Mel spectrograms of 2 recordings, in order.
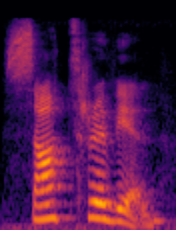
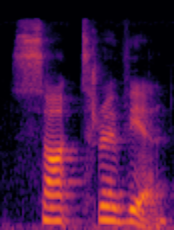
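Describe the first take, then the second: First: Said in the usual way. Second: Centre-ville repeated softer; Centre-ville, gently echoed; quiet teaching echo. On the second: Shown as a demonstration. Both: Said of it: "How would you say downtown?".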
